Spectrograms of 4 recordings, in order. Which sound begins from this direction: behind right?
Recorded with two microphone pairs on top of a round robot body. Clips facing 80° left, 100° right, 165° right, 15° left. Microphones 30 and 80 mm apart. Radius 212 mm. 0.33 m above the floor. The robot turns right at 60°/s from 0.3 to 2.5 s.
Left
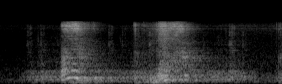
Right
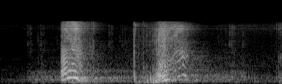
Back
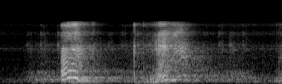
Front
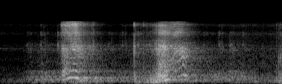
A zipper, at 0.6 s.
